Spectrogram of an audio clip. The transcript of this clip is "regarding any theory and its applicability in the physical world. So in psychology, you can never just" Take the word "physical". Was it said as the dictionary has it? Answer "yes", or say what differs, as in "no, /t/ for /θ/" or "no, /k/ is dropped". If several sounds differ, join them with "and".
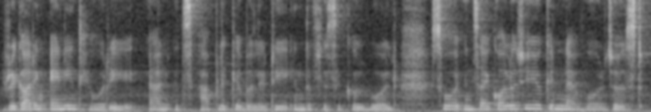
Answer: yes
